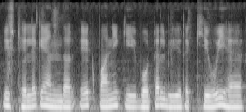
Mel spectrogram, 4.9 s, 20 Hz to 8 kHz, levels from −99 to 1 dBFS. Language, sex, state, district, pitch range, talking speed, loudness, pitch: Hindi, male, Uttar Pradesh, Saharanpur, 115-135 Hz, 145 wpm, -15 LUFS, 120 Hz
